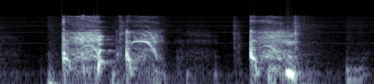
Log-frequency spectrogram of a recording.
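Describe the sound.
Someone clears their throat with a cough in a few rough, raspy bursts separated by short pauses, moderately loud against an otherwise quiet background.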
